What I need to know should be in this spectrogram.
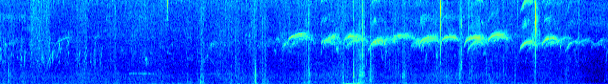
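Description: Laundry on a line flaps in the wind.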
